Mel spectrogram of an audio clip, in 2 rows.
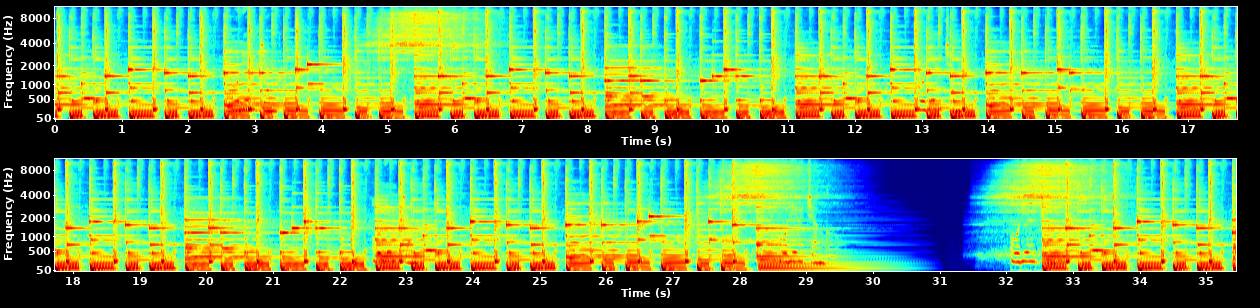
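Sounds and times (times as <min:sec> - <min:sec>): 
happy upbeat music: 0:00.0 - 0:29.8, 0:31.8 - 0:35.4.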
